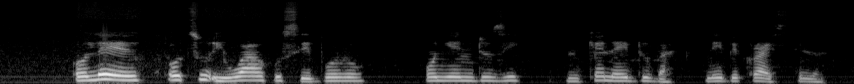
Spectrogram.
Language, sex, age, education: Igbo, female, 30-45, tertiary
